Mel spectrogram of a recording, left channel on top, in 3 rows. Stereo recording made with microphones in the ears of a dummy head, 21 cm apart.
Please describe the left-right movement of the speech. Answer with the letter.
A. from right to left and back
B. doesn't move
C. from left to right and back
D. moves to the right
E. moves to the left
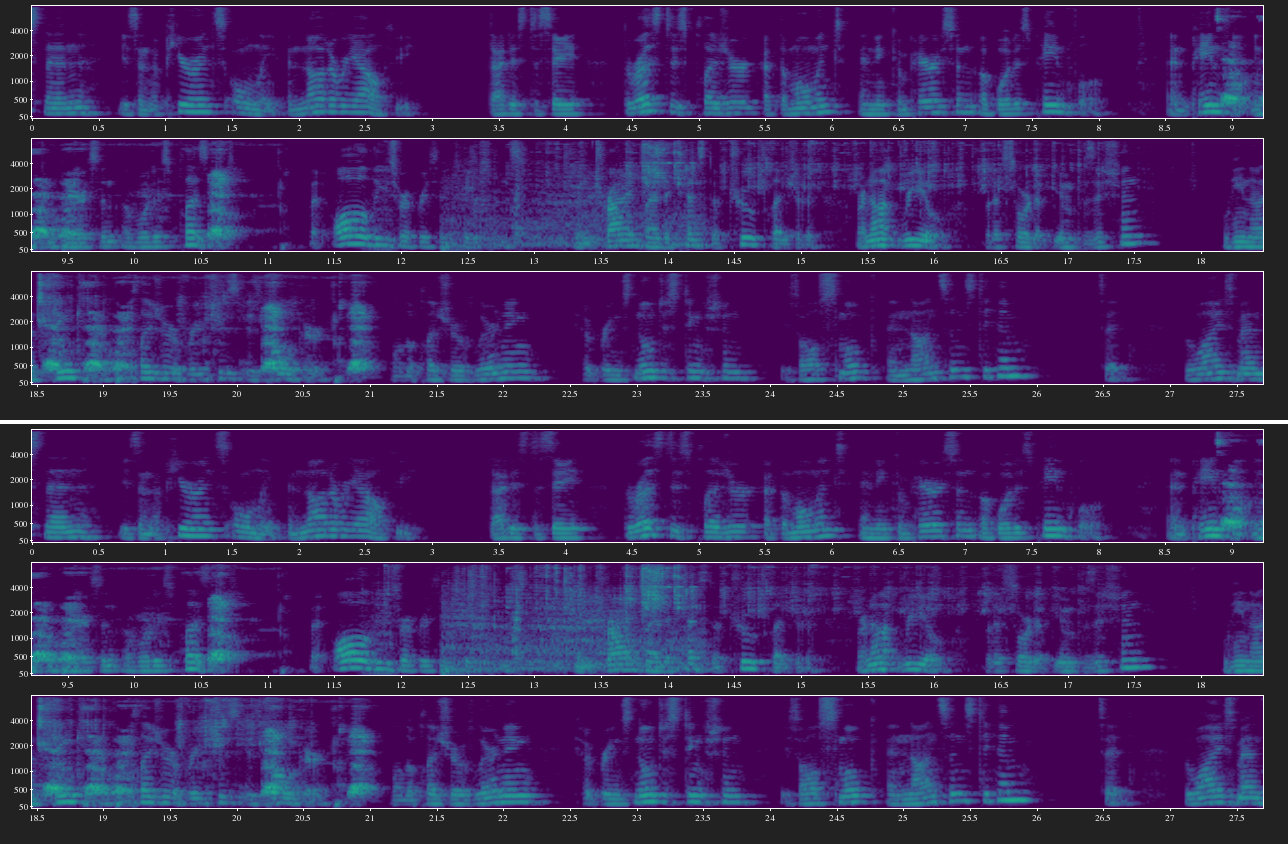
D.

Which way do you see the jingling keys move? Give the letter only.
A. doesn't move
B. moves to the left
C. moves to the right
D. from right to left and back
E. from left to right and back
D.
